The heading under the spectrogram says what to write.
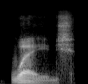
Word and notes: wage: British English

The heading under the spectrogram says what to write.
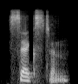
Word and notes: sexton: Indian

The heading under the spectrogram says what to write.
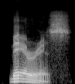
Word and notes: mayoress: American English

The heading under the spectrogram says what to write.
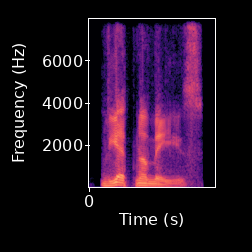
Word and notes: Vietnamese: British English

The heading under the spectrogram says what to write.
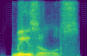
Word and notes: measles: British English

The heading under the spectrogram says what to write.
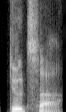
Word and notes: deutzia: American English

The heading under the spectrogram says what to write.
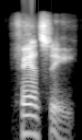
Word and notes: fancy: American English

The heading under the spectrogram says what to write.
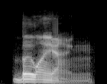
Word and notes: bowyang: British English

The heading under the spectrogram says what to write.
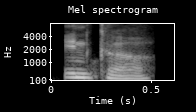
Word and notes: incur: Indian

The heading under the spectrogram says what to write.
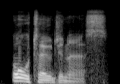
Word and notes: autogenous: British English

